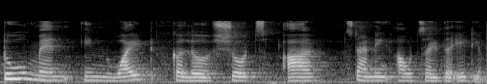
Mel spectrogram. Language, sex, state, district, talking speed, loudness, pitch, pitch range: English, female, Maharashtra, Mumbai Suburban, 135 wpm, -17 LUFS, 180 Hz, 170-190 Hz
